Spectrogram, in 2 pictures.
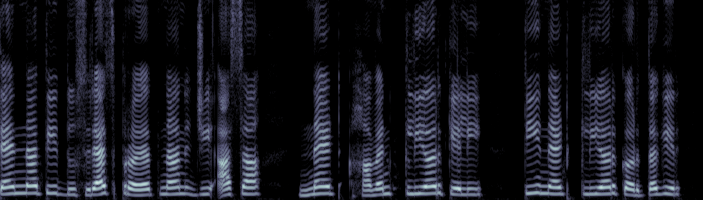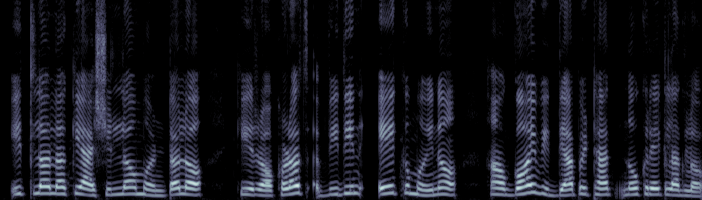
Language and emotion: Goan Konkani, neutral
